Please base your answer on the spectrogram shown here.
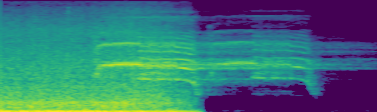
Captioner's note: smoke impact; woman screaming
